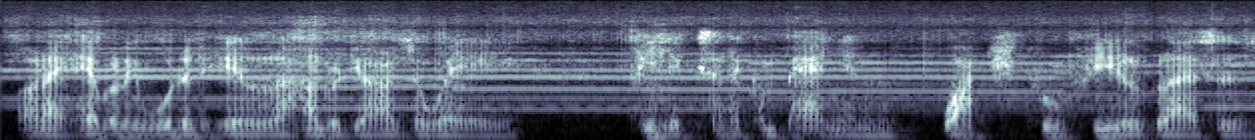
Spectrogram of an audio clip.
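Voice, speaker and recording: An actor narrating a 1940s radio suspense tale in a measured, ominous, theatrical way. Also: male voice, a bass voice, vocal fry. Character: ominous, composed mystery-story narrator. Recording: dull vintage radio recording.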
